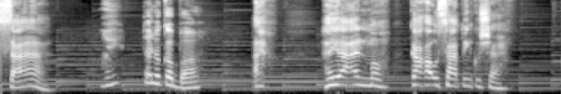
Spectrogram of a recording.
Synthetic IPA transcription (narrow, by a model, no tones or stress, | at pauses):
sa | ʔɐjt̪ɐlɐɡaba | ʔahɐjaːʔɐnmo̞ | kakɐʔʊsaːpɪnkoʃa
